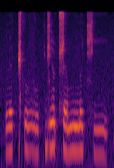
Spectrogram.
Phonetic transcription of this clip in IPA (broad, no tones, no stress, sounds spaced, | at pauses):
l ʏ ǁʰ u v u k d͡ʑ õ ʈ͡ʂ ə m ĩ ɾ ʊ t͡ɕʰ i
